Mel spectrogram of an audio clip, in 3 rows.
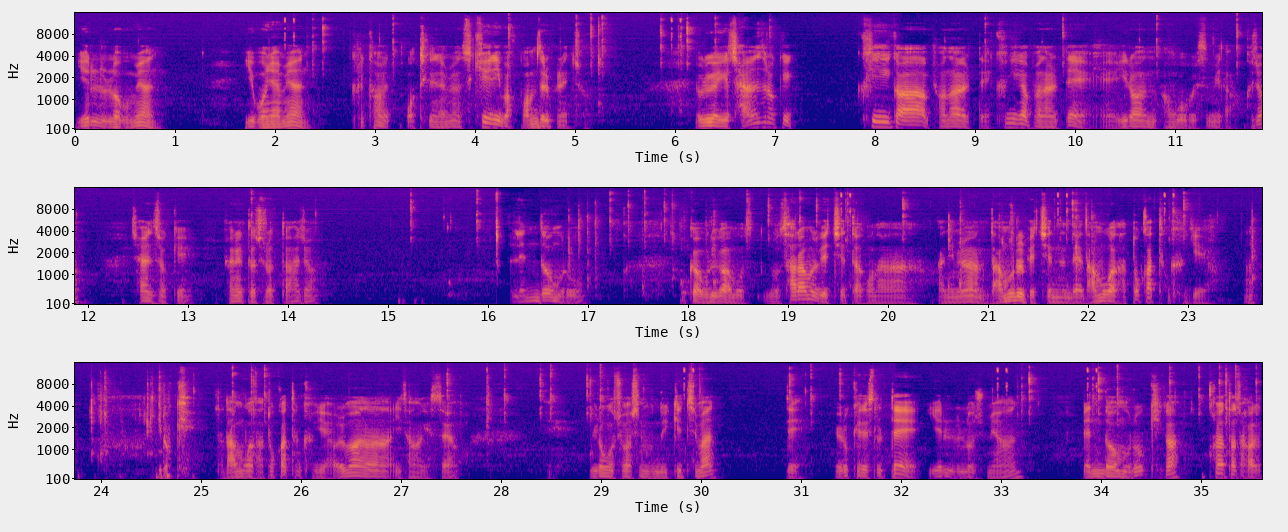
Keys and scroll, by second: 16.8 ctrl+z, 21.0 m, 23.8 shift+8, 24.2 3, 24.4 Return, 27.5 space.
